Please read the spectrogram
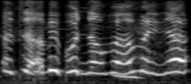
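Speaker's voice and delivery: put-on child sobbing through an account; words broken up by sobs; tearful explaining. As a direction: report it to mother while crying. Crying child reports the accusation.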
